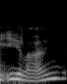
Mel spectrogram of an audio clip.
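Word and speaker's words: ylang-ylang: I chose Ylang Ylang, as I'm told ylang, it's ylang. Pronounced.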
